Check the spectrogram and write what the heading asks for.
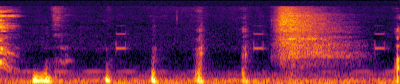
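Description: A person laughing softly in short, low chuckles, about four a second, then drawing a breath in near the end.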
